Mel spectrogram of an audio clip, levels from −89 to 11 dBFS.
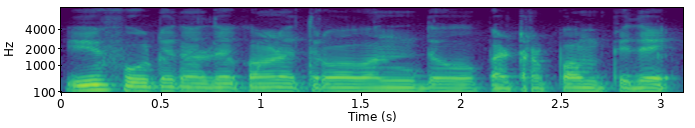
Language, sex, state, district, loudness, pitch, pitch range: Kannada, male, Karnataka, Bidar, -16 LUFS, 100 Hz, 95-105 Hz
